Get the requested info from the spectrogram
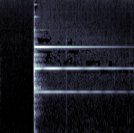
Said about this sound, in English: All right, I'm gonna ring the bell here. Here we go.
